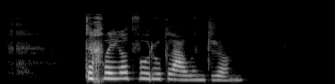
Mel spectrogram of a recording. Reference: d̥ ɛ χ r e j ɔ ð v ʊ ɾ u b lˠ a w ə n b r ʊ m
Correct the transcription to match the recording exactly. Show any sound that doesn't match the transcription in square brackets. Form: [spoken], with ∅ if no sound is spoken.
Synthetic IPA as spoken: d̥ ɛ χ r e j ɔ ð v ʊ ɾ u [ɡ] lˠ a w ə n [d] r ʊ m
